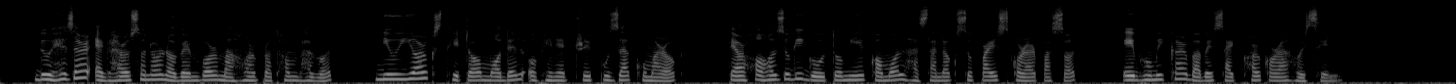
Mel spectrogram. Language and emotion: Assamese, neutral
